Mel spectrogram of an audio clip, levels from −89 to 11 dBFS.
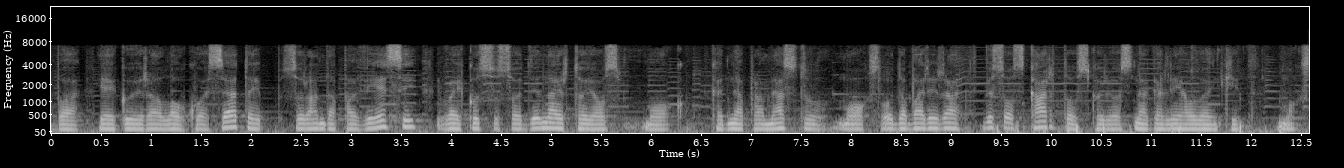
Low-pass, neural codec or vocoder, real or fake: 7.2 kHz; none; real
